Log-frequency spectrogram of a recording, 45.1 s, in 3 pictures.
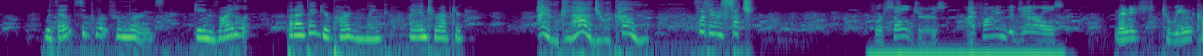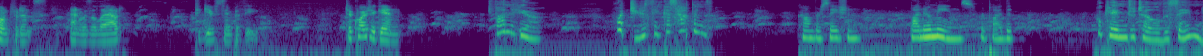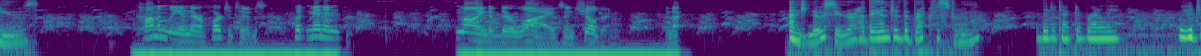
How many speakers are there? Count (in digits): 5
